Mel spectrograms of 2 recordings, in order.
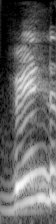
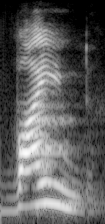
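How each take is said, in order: First: The vowel is short 'ih', as in 'win'. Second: The vowel is long 'eye', as in 'kind'. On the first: It means moving air. The speaker calls it wrong. "wind नहीं" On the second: It means turning a key to tighten a spring. The speaker calls it right. "इसको हम वा वाइंड बोलते थे"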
